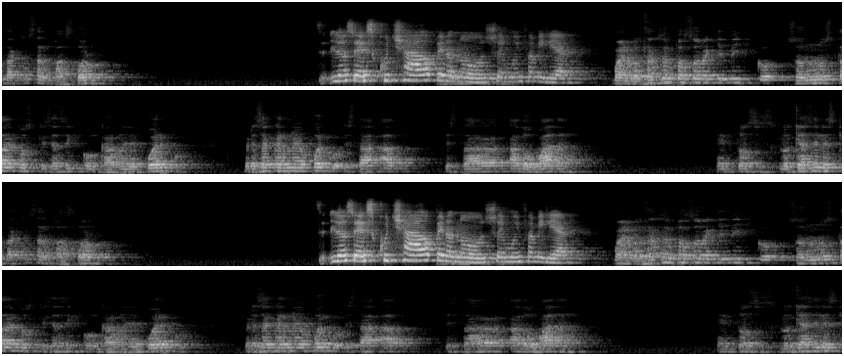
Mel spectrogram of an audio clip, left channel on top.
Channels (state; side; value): normal; both; correlation 0.77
